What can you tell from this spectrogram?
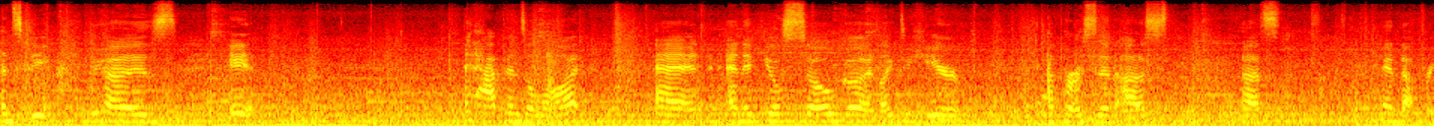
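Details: Male with lifelong stutter, worse in middle school, treated by a speech therapist in elementary school, severity varying day to day; stuttering.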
